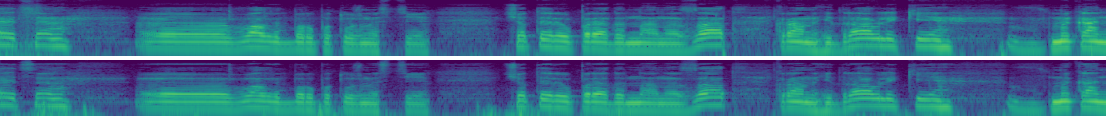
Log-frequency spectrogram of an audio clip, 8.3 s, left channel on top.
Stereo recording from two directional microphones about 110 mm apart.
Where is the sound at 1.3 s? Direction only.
15° right (ahead or behind).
